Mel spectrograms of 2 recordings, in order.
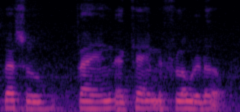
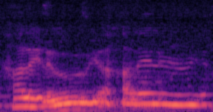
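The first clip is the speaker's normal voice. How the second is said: mock church praise; 6 semitones higher, 10 dB louder than usual.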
